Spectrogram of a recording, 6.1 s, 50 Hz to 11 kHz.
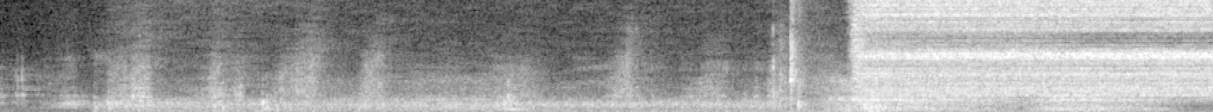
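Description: Faint small handling clicks, then about four seconds in a steady hiss of compressed air feeding through an air-chuck test fitting into a 2-inch poly water line as it is pressurised for a leak test, with a faint fast low throb beneath it.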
